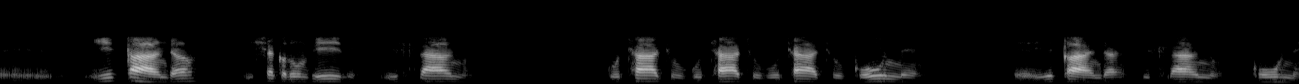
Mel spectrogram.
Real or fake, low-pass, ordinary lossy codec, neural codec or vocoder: real; 3.6 kHz; none; none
